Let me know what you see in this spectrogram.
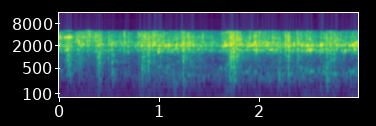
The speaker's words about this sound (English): Oh, I think I hear running water. Yes, you're right.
